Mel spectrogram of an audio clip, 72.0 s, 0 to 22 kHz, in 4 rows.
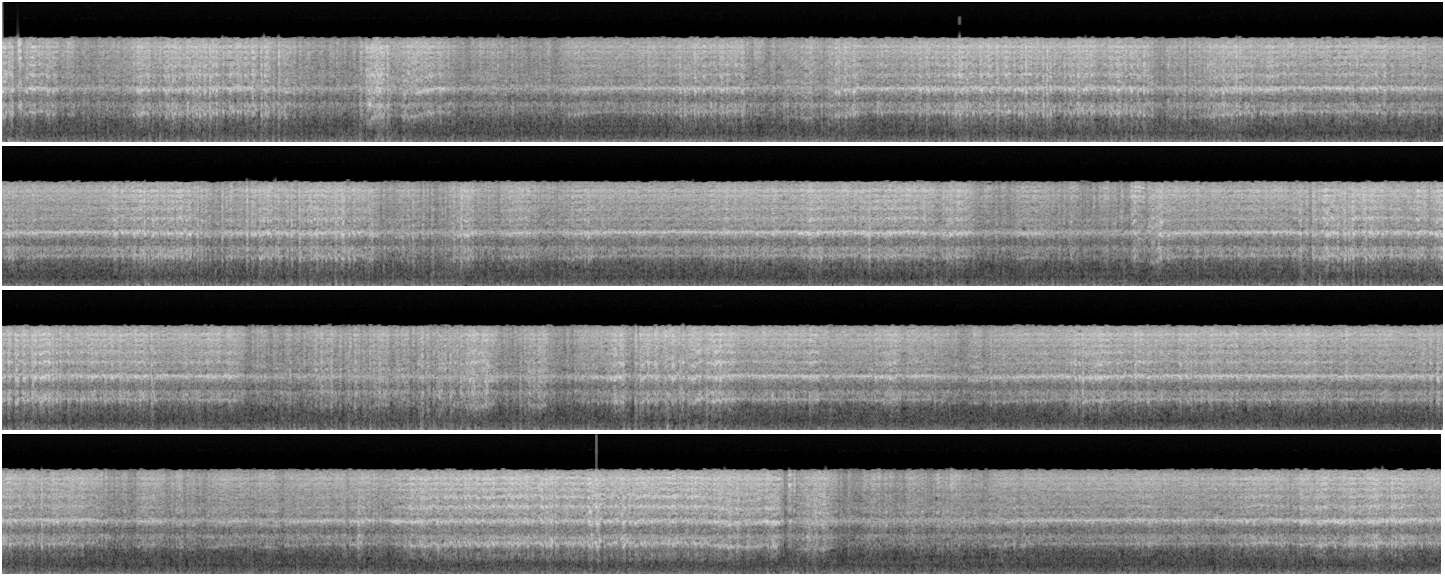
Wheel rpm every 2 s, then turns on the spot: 220, 220, 220, 230, 230, 230, 230, 230, 230, 230, 230, 220, 230, 230, 220, 220, 230, 230, 230, 220, 210, 220, 230, 230, 220, 230, 230, 230, 220, 210, 190, 200, 210, 230, 230, 220.
none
